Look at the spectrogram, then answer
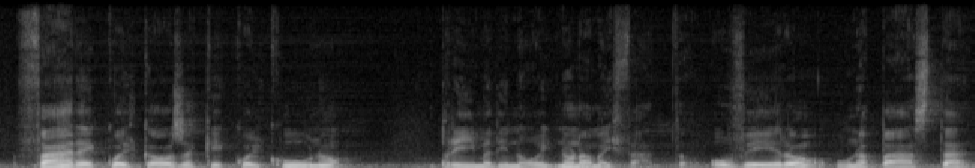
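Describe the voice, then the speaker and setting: Speaking with a strong Italian accent, a man at a moderate pace has a fairly low pitch, a dark, mellow tone and lively intonation. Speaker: family pasta company owner. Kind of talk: interview, mostly in Italian.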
